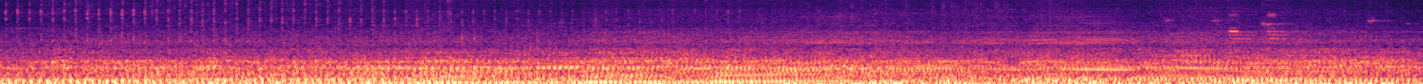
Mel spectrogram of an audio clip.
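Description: Motorcycle engine running steadily while riding at road speed, its pitch rising and falling a little with the throttle, under a heavy low rush of wind on the microphone.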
